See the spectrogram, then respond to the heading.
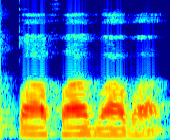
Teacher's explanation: तो देखो हमारी जीभ का कहीं स्पर्श नहीं हो रहा है। इस वर्ग को बोलने के लिए हमें सिर्फ क्या चाहिए कि ओंठों से आवश्यकता हो रही है कि हम देखो पा बोलेंगे तो पा हमारे क्या ओंठ चल रहे हैं, और ये फा बोलेंगे तब भी हमें ओठ चल रहे हैं, तो ये हमारा कौन सा होगा, ओष्ठ।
